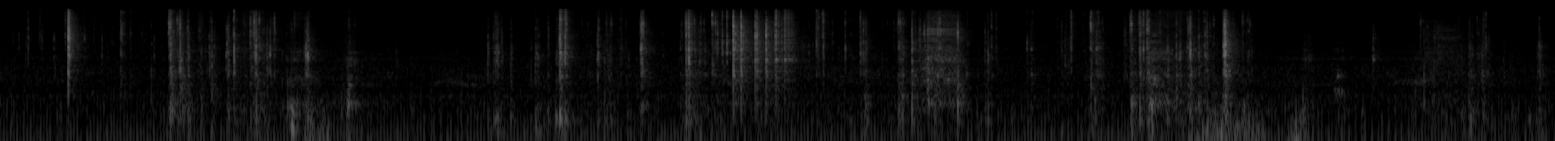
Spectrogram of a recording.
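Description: Small plastic clicks and rattles of LEGO parts being handled and pressed together as the locomotive body and chassis are fitted back onto each other. The clicks come irregularly, some in quick clusters, and thin out near the end.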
